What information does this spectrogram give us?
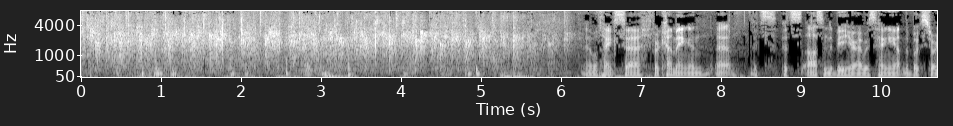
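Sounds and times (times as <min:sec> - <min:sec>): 
audience applause welcoming authors David and Nick Sheff at a bookstore event: 0:00.0 - 0:06.4
speech: 0:00.9 - 0:01.4, 0:06.3 - 0:10.6.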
